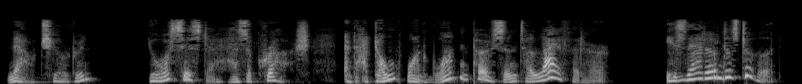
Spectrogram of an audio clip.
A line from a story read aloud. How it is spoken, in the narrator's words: Mama whispered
